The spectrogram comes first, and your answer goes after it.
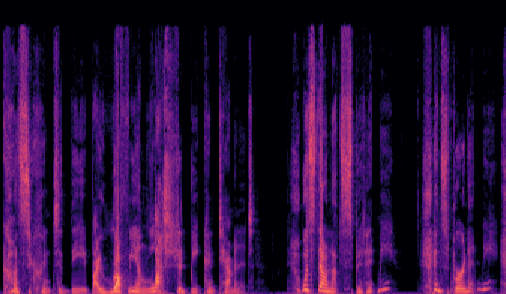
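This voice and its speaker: A woman's voice: on the high side, a bit bright, no echo. A woman performing a wronged, accusing wife in a theatrical classical stage monologue, in dramatic declamatory verse delivery. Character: wronged Shakespearean wife, passionate, accusing, scorned.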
